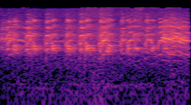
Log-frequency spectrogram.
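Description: Scarlet ibises (Guyana ibises) calling together, free in the greenhouse of the Paris Zoological Park: a dense, continuous chorus of high, rapidly repeated chirps and squawks, steady, with possible wing flutters and no talking.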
